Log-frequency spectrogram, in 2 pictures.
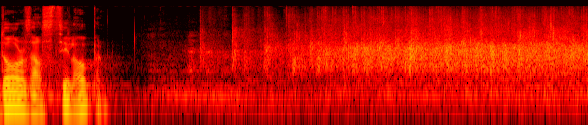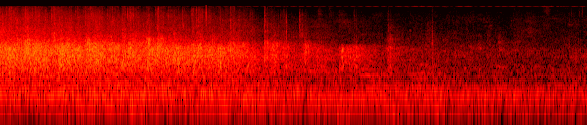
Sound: applause

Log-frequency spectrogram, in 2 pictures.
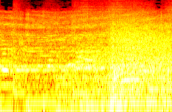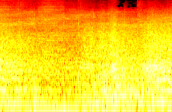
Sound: truck engine revs

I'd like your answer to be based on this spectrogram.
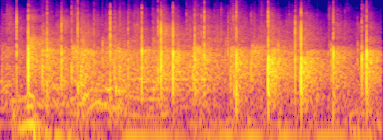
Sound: audience applauding

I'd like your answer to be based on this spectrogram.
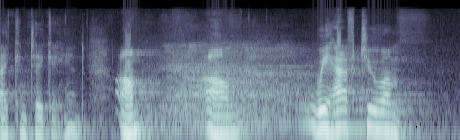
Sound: audience laughs

